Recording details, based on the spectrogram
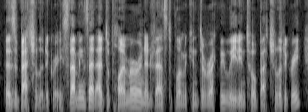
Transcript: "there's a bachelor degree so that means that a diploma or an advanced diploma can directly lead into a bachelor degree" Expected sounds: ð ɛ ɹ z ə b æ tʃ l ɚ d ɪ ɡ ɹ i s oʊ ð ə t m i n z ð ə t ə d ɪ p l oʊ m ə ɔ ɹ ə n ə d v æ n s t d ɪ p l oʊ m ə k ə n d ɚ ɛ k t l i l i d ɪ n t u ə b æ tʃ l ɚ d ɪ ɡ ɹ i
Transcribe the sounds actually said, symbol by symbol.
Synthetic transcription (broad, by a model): ð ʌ ɹ z ə b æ tʃ l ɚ d ɪ ɡ ɹ i s oʊ ð ə t m i n z ð ə t ə d ɪ p l oʊ m ə ɹ ə n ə d v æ n s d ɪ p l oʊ m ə k ə n d ɚ ɛ k t l i l i d ɪ n t u ə b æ tʃ l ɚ d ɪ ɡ ɹ i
